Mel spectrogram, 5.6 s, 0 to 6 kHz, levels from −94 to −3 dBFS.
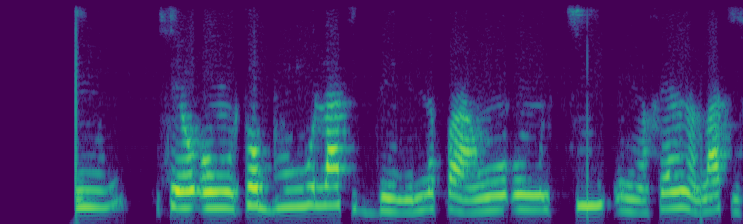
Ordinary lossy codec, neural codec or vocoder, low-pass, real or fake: none; none; 5.4 kHz; real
